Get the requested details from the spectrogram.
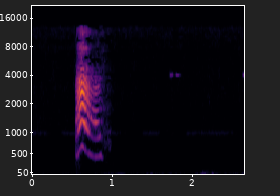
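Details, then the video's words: Cheetah giving a single sharp high-pitched chirp-like call, rising then falling with rich harmonics, lasting under half a second, followed by near silence with faint clicks. "Is the cheetah hiccuping?"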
